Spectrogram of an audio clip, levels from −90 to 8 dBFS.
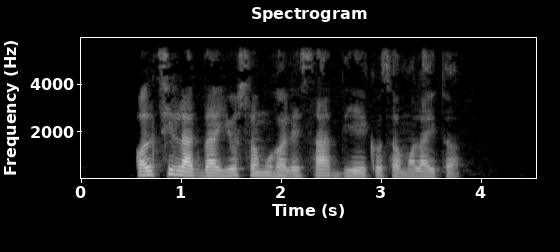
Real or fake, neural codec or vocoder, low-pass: real; none; 5.4 kHz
